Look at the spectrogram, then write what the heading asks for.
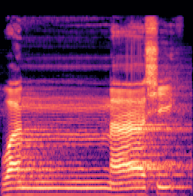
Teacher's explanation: نون مشدد پر غنہ کریں گے۔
